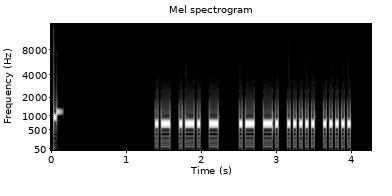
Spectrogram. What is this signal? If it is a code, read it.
Morse code, heard as a keyed tone, about 29 wpm, 700 Hz. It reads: ART AN55
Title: CWT Exchange 30wpm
